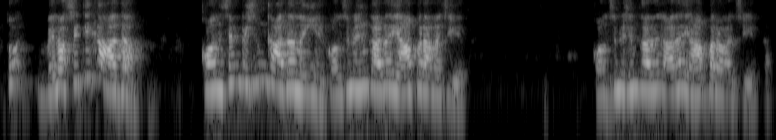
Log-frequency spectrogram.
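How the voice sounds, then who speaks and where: Male science tutor, online lecture, bright and crisp tone, repetitive step-by-step explaining. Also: very high voice, poor audio. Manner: repeats key phrases, mixes English terms into Hindi. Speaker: science teacher.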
